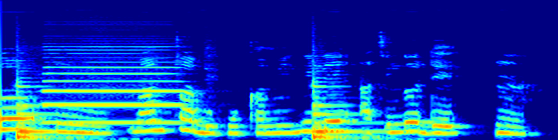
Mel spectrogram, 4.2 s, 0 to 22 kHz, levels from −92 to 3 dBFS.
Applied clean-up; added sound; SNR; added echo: classical method log-MMSE.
